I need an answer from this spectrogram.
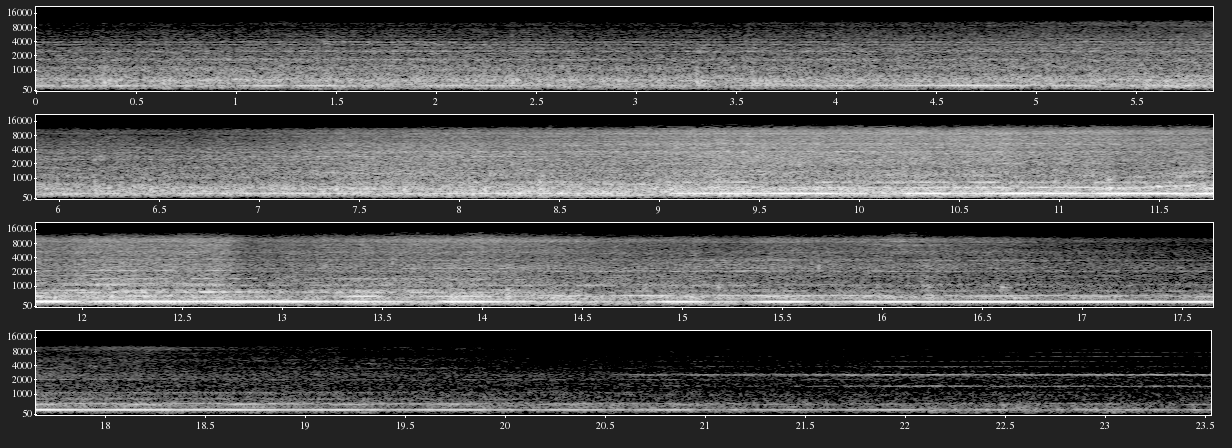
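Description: Rhaetian Railway metre-gauge passenger train running past and pulling away. Its wheels rumble on the rails under a steady electric hum that grows loudest about halfway through, as the locomotive at the rear goes by, then fades into the distance.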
